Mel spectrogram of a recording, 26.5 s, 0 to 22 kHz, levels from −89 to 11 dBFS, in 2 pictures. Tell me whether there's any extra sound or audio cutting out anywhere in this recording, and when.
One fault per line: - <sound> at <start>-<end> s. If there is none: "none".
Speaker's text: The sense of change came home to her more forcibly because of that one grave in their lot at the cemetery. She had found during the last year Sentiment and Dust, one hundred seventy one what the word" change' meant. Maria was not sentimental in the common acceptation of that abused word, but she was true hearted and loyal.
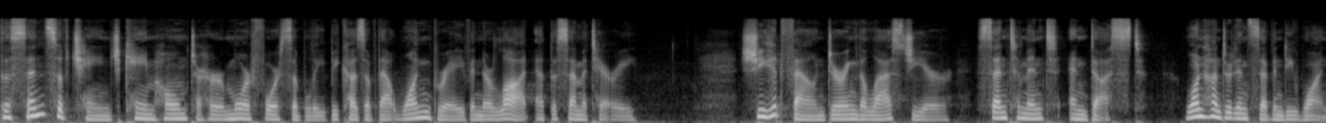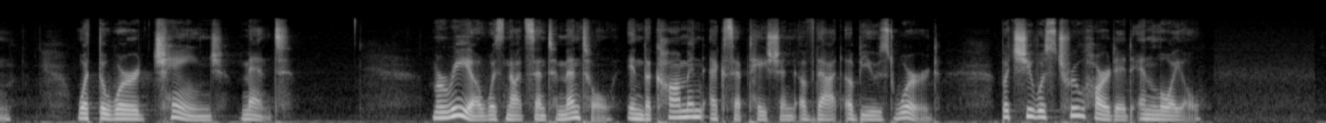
none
